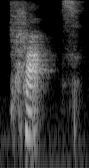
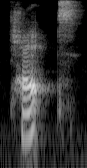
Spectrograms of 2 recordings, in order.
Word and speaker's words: cat: Another one is cat, cat, ket, cat.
